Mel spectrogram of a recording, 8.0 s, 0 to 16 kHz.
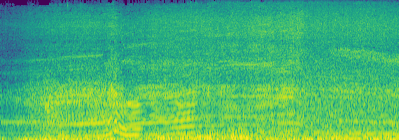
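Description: Loud, close engine roar of a Yamaha FZ-09 850 cc street motorcycle pulling hard in second gear, the pitch rising, briefly dipping, then holding in a sustained drone.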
